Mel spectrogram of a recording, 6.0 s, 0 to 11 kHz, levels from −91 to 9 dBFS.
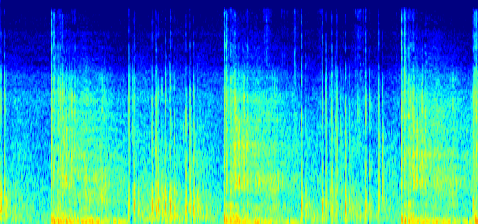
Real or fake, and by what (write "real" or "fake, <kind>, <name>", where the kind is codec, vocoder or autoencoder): real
